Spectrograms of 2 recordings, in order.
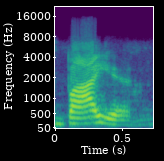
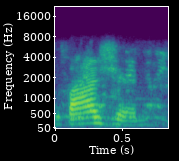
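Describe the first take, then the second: First: The middle consonant is a Y sound. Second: The middle consonant is a J sound. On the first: The speaker calls it right. "It's Bayan" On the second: The speaker calls it wrong. "They call you Bajan ... That's wrong"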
